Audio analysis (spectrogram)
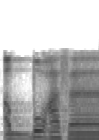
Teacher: لاحظ كم يغدو حرف الضاد حرفا قويا بصفة الاستطالة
